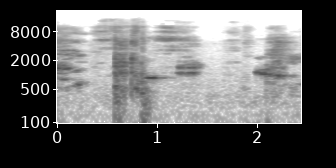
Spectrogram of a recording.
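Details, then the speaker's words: Short, fairly quiet infant cry with wailing tones as the baby boy wakes from sleep. "You can hear my baby cry because he just woke up from his sleep."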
